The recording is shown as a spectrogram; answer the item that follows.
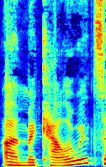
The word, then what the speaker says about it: Michalowicz: I always say his name wrong. Michalowicz, I think is how you pronounce it.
